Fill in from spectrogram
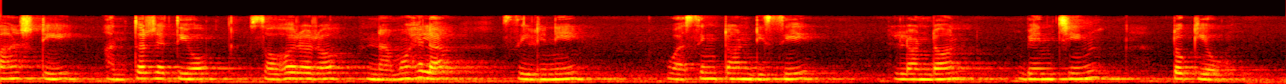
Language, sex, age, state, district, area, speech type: Odia, female, 45-60, Odisha, Boudh, rural, spontaneous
